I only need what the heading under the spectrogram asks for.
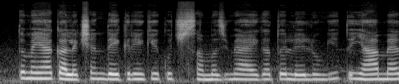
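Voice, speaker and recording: This woman has a high pitch and speaks at a moderate pace in a monotone, flat intonation. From Guwahati, Assam, India. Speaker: vlogger. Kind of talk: vlog narration.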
